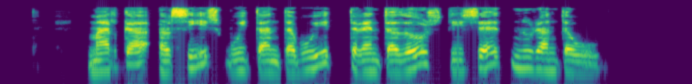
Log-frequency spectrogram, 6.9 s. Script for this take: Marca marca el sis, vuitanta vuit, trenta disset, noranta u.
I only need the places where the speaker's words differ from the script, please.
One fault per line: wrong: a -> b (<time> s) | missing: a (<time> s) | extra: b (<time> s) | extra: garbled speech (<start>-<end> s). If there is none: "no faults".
missing: marca (1.4 s)
extra: dos (4.1 s)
